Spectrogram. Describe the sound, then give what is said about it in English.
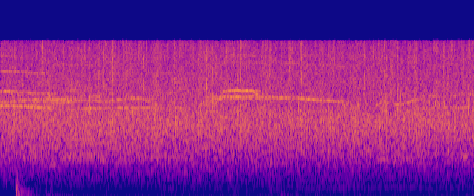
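Audience applause at a live Dave Brubeck Quartet jazz concert: a dense, steady wash of many hands clapping, sustained at an even level for the whole stretch. “I love the audience noise. You're only as good as your audience, you know.”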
